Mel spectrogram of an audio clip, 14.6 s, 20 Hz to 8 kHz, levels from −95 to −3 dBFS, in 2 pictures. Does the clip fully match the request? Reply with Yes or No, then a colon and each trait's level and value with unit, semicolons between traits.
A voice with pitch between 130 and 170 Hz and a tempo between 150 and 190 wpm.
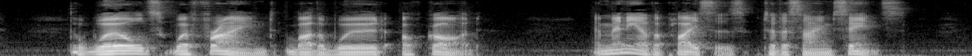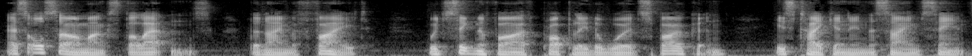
No: very low, 80 Hz; average, 160 wpm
